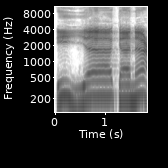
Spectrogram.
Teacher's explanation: ainnya diperjelas di tenggorokan bagian tengah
